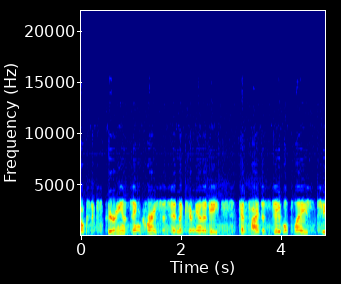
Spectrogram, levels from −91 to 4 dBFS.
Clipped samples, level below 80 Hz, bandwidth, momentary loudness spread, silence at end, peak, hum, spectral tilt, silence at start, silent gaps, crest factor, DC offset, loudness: under 0.1%; -64 dBFS; 5.2 kHz; 6 LU; 0 s; -6 dBFS; none; -4.5 dB/octave; 0 s; none; 18 dB; under 0.1%; -22 LUFS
